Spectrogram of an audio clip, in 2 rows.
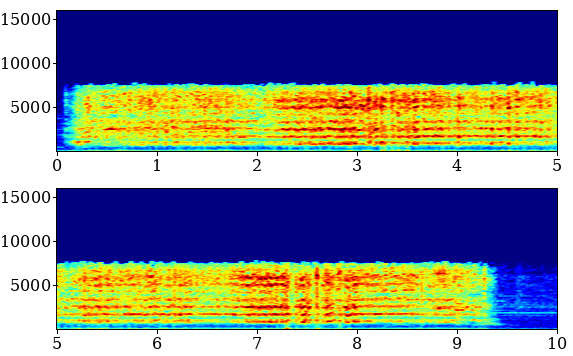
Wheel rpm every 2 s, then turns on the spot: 160, 220, 230, 220, 120.
none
